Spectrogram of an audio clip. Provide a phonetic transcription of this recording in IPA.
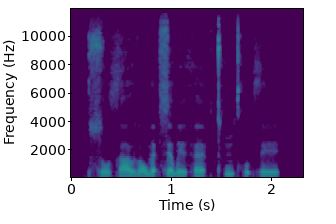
s o˨ θ a˦ ʊ̯ l ɔ˦ w ɛ˦ ʔ sʰ ɛ˦˨ w e˦˨ ɪ̯ h ɛ˦˨ | tʰ ũ˦ kʰ ʊ˦ ʔ θ e˦

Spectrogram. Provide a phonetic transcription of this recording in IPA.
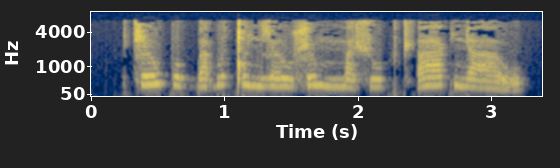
ʈ͡ʂ əː w p o w ɡ͡b a b ə ǃ ɯ ɲ ɮ əː w ʂ ɯ mː a ʃ uː k t͡ʃʼ aː k ɲ aː w

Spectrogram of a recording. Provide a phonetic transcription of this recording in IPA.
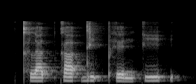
kʰ l a˨˩ t̚ k a˦˥ ʔ d i˦˥ ʔ pʰ e˨˩ n k i˦˥ ʔ

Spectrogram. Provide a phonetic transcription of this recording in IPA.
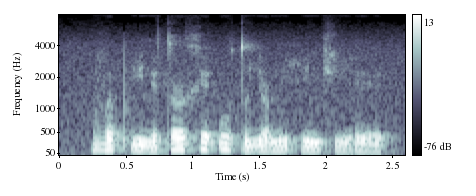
v ə˥˩ pʼ i˥˩ lʲ ə˥ t ə˞˥ x ɪ˥ ʔ u˥˩ t ʊ˥ ʎ ə˞˧˩˧ m i˥ h i˧˩˧ nʲ x i˧˩˧ ɾ ɪ˧˩˧

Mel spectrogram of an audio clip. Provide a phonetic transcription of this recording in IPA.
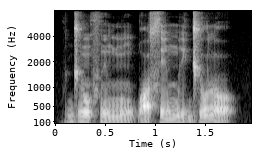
d͡ʒ ũ˨ f ĩ˨ m ũ˨ ɡ͡b ɔ˨ s i˧ m i˨ d͡ʒ u˧ l o˨

